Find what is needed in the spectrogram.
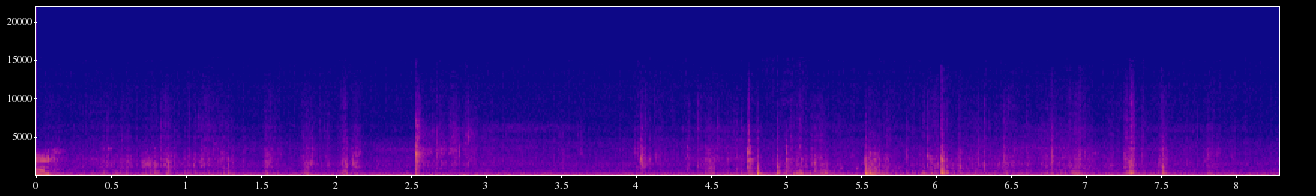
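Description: A steady low hum, with scattered soft taps and rustles from a loose peat and tree fern substrate mix being crumbled by hand into a rock planter.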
